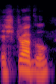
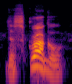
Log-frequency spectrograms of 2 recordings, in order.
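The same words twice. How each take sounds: First: The word starts with a plain 'str' sound. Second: The word starts with an 'scr' sound. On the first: "not the struggle" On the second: "S C R U G G L E"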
